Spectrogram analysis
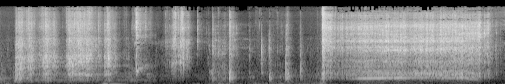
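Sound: blender crushing ice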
